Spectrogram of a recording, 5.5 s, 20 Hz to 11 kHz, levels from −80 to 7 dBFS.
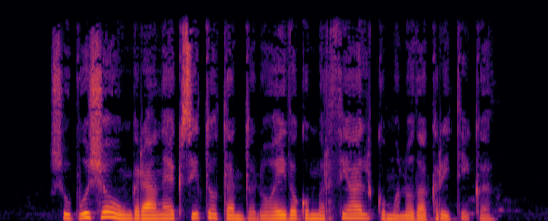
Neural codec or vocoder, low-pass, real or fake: codec, 24 kHz, 0.9 kbps, WavTokenizer, medium speech release version 2; 9.9 kHz; fake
